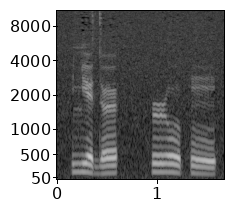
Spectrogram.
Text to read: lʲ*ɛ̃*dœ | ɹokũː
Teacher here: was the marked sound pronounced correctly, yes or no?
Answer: no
